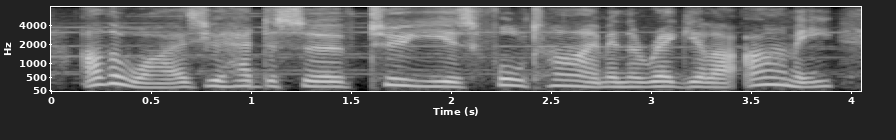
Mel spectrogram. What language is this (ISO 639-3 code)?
eng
